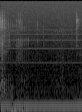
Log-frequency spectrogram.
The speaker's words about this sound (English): The cat is purring into the microphone. I can hear it.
